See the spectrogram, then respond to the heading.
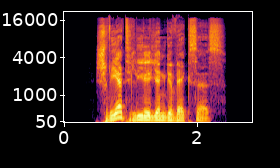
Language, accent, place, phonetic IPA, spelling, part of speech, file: German, Germany, Berlin, [ˈʃveːɐ̯tliːli̯ənɡəˌvɛksəs], Schwertliliengewächses, noun, De-Schwertliliengewächses.ogg
- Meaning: genitive singular of Schwertliliengewächs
